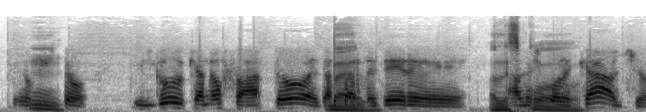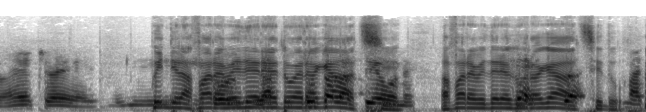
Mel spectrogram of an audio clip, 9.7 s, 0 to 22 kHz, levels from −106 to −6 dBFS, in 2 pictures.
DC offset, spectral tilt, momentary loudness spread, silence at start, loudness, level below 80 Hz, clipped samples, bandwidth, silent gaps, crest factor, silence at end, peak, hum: under 0.1%; -5.5 dB/octave; 9 LU; 0.1 s; -16 LUFS; -40 dBFS; under 0.1%; 12 kHz; none; 14 dB; 0 s; -2 dBFS; none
